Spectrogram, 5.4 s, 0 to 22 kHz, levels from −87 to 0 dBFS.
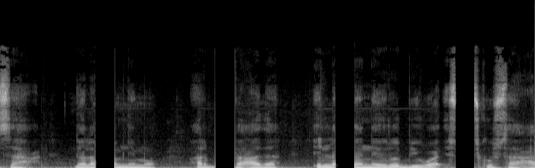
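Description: Speech here is broken by a gap between chunks: hard-edged silences of 200 ms at 0.96, 2.16, 3.36 and 4.56 s, each following 1 s of audio. Playback pauses at every chunk join, so the sound is interrupted but nothing is lost.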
